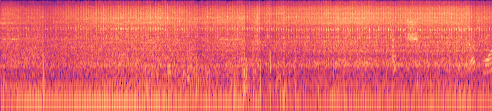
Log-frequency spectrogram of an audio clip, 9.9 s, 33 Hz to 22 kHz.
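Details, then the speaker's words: Carbureted engine on fresh gasoline with Marvel Mystery Oil, warm idle about 11 minutes after start-up: steady low rumble, even and unhurried under some background hiss, running very well as it should; normal warm idle. "yeah awesome i'm glad it worked out sounds like it's running very well as it should"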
